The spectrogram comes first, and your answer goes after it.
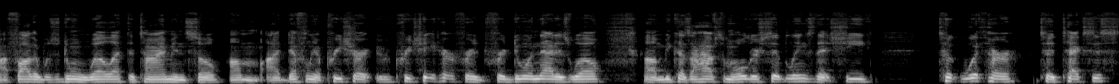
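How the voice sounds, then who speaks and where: Against a quiet background, a man of medium pitch talks at a moderate pace with an American accent and fairly even intonation. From US Southwest (Chandler, Arizona). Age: 30s. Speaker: pastor. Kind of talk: testimony.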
